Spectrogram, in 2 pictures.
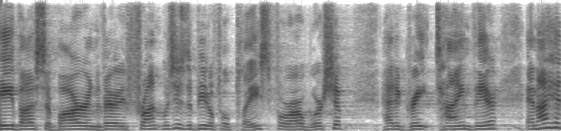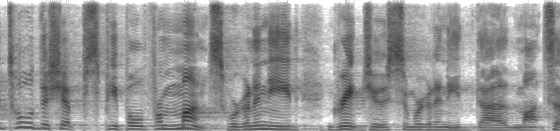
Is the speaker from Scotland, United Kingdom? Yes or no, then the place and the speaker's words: yes; Scotland, United Kingdom; Being Scottish, we don't tan, we stroke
